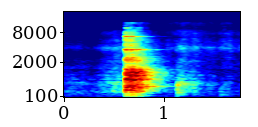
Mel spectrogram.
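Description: A utensil knocks and scrapes against a bowl while pastry dough of flour, rubbed-in butter, salt and cold water is mixed, giving one sharp close clatter and then a softer second knock.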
